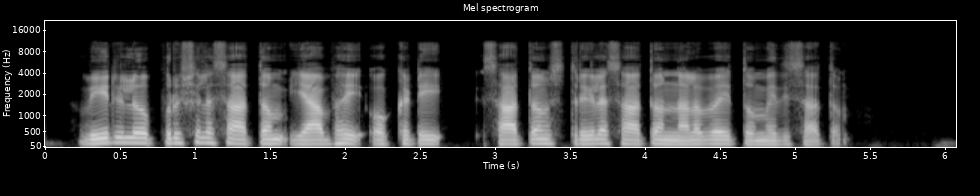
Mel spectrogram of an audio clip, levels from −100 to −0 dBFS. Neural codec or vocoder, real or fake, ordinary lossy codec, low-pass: none; real; none; 10.8 kHz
